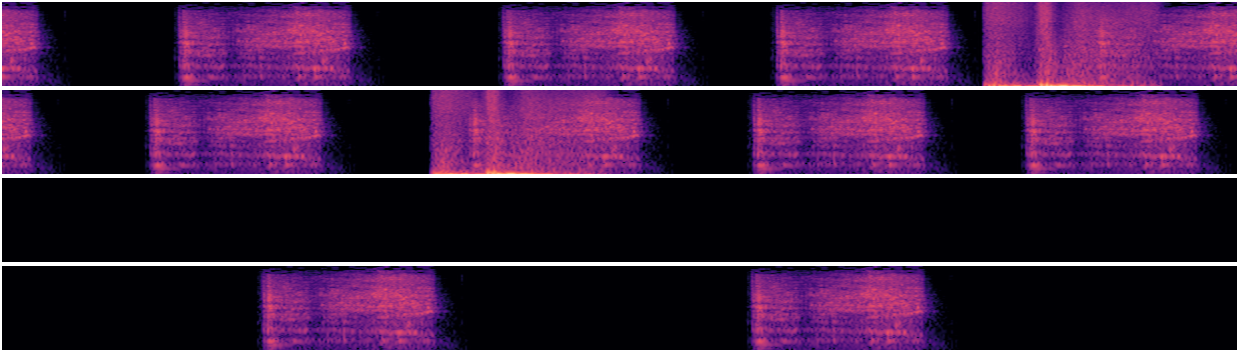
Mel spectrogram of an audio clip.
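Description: A shovel scrapes and digs into loose dirt in short bursts.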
